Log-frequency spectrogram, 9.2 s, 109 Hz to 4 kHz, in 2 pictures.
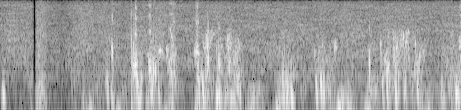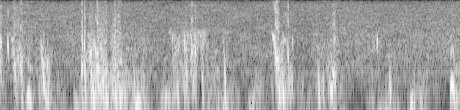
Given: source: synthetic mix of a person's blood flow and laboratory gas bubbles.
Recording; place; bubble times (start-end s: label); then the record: Doppler ultrasound of blood flow; precordium
0.00-0.08 s: bubbles
1.04-1.16 s: bubbles
1.31-1.79 s: bubbles
1.92-2.44 s: bubbles
2.76-2.98 s: bubbles
3.11-3.38 s: bubbles
3.65-3.73 s: bubbles
3.77-4.25 s: bubbles
4.39-5.14 s: bubbles
5.40-6.07 s: bubbles
6.28-6.73 s: bubbles
6.82-6.91 s: bubbles
7.29-7.67 s: bubbles
7.75-8.00 s: bubbles
8.34-8.42 s: bubbles
8.47-8.56 s: bubbles
9.07-9.21 s: bubbles
From the record:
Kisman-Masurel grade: 243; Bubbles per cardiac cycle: several, 3 to 8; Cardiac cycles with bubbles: 100%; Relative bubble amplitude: loud (0.450 to 0.775); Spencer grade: 3 (all of the cardiac periods contain showers or single bubble signals, but not dominating or overriding the cardiac motion signals); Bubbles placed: anywhere in the cardiac cycle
